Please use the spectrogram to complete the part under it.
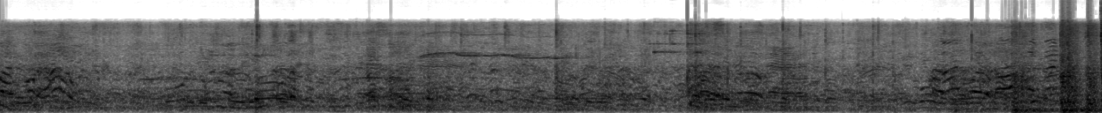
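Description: A crowd of men shout and talk excitedly nearby, outdoors.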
